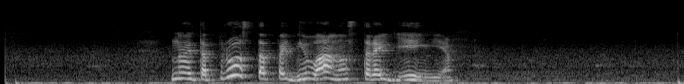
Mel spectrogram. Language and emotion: Russian, positive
